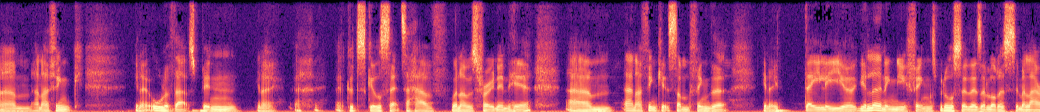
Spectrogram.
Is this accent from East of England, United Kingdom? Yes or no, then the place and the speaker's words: yes; East of England, United Kingdom; I'm from Norfolk, not from Yorkshire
